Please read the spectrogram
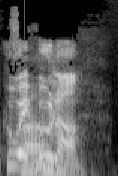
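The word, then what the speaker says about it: Okwuegbunam: Kuei-Bunam.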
